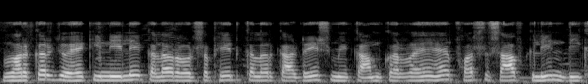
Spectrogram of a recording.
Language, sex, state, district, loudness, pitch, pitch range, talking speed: Hindi, male, Bihar, Kaimur, -17 LUFS, 185 Hz, 180-195 Hz, 205 wpm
